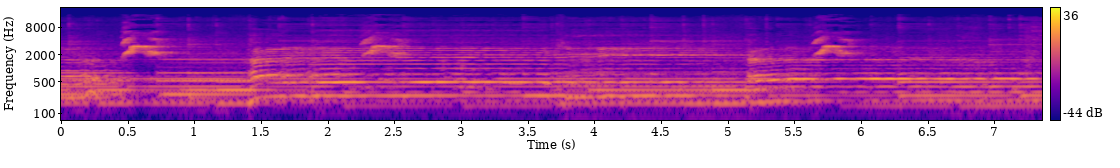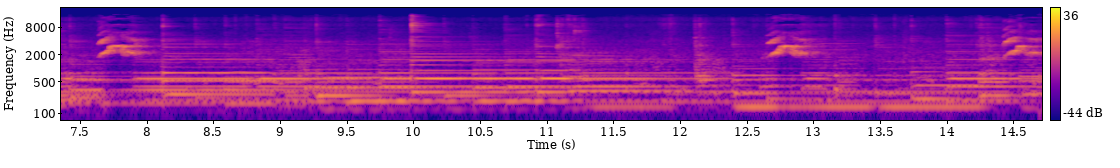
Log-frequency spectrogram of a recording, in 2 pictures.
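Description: Acoustic guitar playing a slow song passage with no words, over long sustained accompanying notes.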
